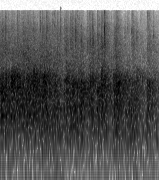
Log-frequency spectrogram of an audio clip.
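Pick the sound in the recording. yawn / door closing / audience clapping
audience clapping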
